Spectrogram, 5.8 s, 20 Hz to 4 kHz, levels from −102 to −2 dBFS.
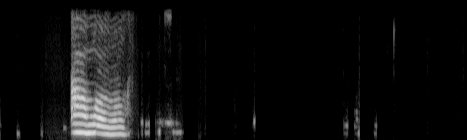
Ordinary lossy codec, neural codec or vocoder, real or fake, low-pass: none; codec, 16 kHz, 4 kbps, X-Codec, HuBERT features, trained on balanced general audio; fake; 3.6 kHz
